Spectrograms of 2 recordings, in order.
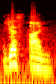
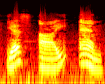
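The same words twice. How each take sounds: First: The last two words are contracted together. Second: The last two words are said in full. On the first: The speaker calls it wrong. "सो ये आई एम जो है वो गलत है, ये contraction मुमकिन नहीं है" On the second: The speaker calls it right. "आपको पूरा कहना पड़ेगा"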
